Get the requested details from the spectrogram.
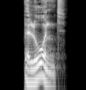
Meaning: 1. past participle of belohnen 2. inflection of belohnen: third-person singular present 3. inflection of belohnen: second-person plural present 4. inflection of belohnen: plural imperative
- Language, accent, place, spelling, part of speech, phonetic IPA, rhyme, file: German, Germany, Berlin, belohnt, verb, [bəˈloːnt], -oːnt, De-belohnt.ogg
